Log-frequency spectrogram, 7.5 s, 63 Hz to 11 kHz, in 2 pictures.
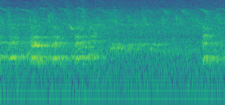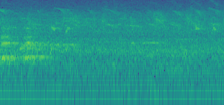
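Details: Zebra dove, adult, in Ubon Ratchathani, Thailand, on 28 December 2020, giving repeated bursts of fast, rolling cooing notes, loudest at the start, with scattered chirps from other birds.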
